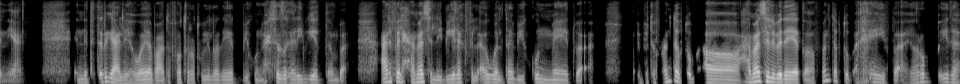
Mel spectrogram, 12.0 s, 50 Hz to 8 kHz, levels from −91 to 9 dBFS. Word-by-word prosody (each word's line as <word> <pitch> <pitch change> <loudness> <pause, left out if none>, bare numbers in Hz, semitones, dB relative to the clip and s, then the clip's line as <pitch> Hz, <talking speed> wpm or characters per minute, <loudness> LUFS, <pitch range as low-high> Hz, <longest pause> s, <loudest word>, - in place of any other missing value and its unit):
يعني. - - -8 0.7
إن - - -6
أنت - - -6
ترجع 420 - +3
لهواية 105 +3 +1
بعد 95 -3 -1
فترة 115 -2 -7
طويلة 110 0 -7
ديَّة، 110 +2 -5
بيكون 100 - -12
إحساس 130 -2 -1
غريب 115 0 -4
جدًا 105 -4 -4
بقى. - - -6 0.4
عارف - - +4
الحماس 135 0 +3
اللي 105 -3 -4
بييجي 120 +5 0
لك 130 - -4
في - - -16
الأول 120 +2 -1
ده 125 +4 -3
بيكون 115 0 -5
مات 105 -2 -2
بقى. - - -5 0.7
بت - - -10
فأنت - - -3
بتبقى 110 -3 +3
حماس 155 +5 +6
البدايات 130 -5 +7
آه. 105 - -3
فأنت 175 - -5
بتبقى 165 - -8
خايف 125 -6 -4
بقى، 110 - -5
يا 110 - -10
رب 140 +1 -4
إيه 135 - -4
ده؟ 125 -3 -5
115 Hz, 195 wpm, -24 LUFS, 105-130 Hz, 0.7 s, البدايات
